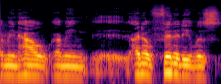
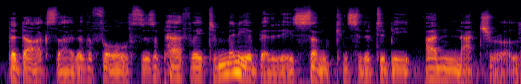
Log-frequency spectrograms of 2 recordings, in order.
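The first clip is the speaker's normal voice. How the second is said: dark side voice; 6 semitones lower, 11 dB quieter than usual. Shown as a demonstration. Demoing the quote in dark voice.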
